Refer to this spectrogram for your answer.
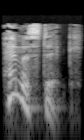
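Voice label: "hemistich", British English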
